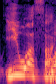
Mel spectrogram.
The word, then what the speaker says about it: Iwasaki: Iwasaki, eu nunca perguntei pra ele quando o sobrenome dele se pronuncia. – É o, I, Iwasaki. Iwasaki. Iwasaki, Iwasaki né? I, Iwasaki, tá.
